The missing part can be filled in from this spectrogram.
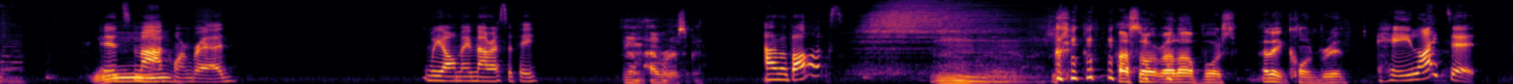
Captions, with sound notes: - Mm-hmm? - It's my corn bread. We all made my recipe. - You don't have a recipe. - Out of a box. - Mmm. - [giggles] - I saw it right off, boys. That ain't corn bread. - He liked it.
